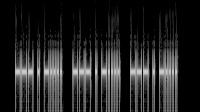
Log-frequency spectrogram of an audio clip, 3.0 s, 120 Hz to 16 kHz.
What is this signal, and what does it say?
Morse code, heard as a keyed tone, about 50 wpm, 700 Hz. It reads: OE6 OE6 OE6
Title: Callsign Prefixes for Top 25 DXCC - Repeated 3x - 50wpm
